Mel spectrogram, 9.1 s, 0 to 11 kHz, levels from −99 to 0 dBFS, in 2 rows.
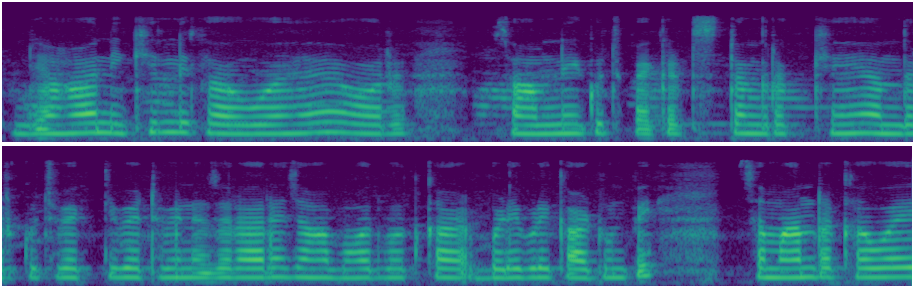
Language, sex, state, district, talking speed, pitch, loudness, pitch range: Hindi, female, Uttar Pradesh, Jalaun, 210 wpm, 215 Hz, -33 LUFS, 210-220 Hz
